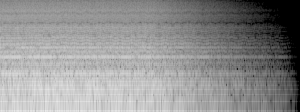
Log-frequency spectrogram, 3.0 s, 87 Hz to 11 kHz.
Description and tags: PPG 011 Dissonant Organ Chord E1
This sample is part of the "PPG
MULTISAMPLE 011 Dissonant Organ Chord" sample pack. It is a dissonant
chord with both low and high frequency pitches suitable for
experimental music. In the sample pack there are 16 samples evenly
spread across 5 octaves (C1 till C6). The note in the sample name (C, E
or G#) does not indicate the pitch of the sound but the key on my
keyboard. The sound was created on the PPG VSTi. After that normalising and fades where applied within Cubase SX.
dissonant, multisample, ppg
